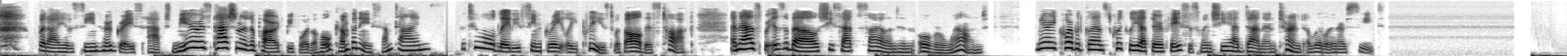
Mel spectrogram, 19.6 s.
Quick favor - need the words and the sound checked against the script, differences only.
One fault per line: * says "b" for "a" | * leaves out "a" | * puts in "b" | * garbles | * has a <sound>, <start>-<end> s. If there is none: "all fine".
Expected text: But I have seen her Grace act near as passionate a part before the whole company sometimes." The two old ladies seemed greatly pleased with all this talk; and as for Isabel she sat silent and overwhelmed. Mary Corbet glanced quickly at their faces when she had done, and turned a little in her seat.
all fine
